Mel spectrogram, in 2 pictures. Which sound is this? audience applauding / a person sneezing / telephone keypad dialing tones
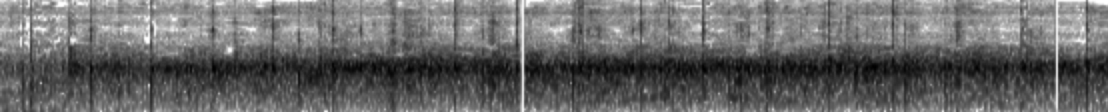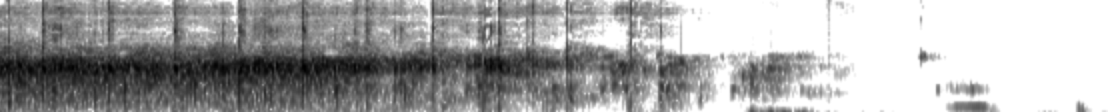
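audience applauding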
